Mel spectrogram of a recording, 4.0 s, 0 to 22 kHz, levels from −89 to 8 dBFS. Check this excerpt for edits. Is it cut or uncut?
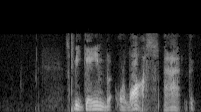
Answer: cut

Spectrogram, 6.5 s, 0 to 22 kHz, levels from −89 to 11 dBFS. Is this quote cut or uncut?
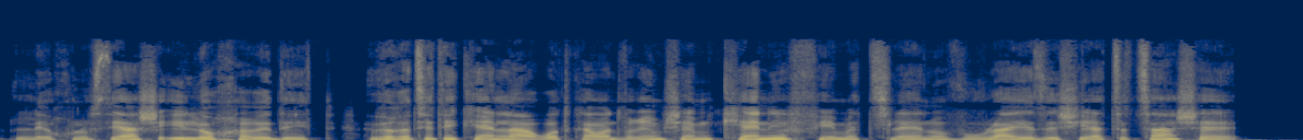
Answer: cut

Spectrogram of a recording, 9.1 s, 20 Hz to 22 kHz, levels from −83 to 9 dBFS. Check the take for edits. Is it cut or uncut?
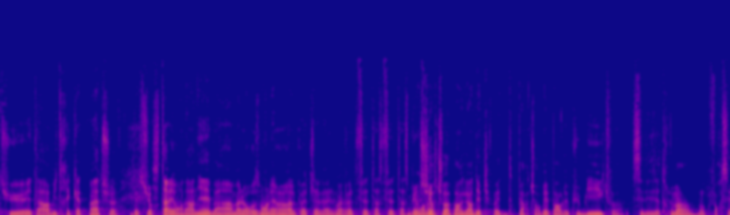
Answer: cut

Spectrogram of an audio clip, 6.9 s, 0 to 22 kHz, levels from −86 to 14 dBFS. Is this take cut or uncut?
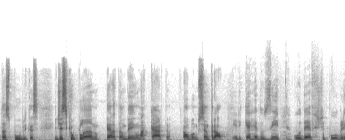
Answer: uncut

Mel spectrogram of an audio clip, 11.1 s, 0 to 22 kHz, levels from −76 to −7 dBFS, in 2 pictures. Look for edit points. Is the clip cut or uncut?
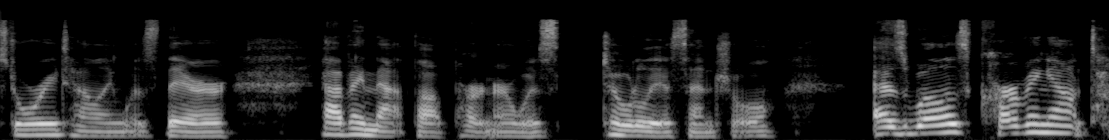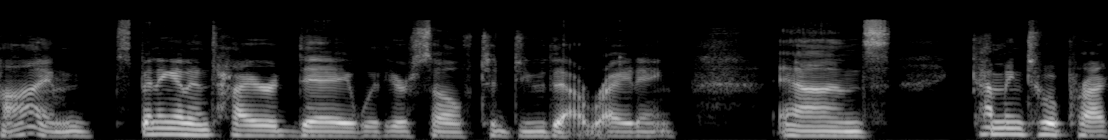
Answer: uncut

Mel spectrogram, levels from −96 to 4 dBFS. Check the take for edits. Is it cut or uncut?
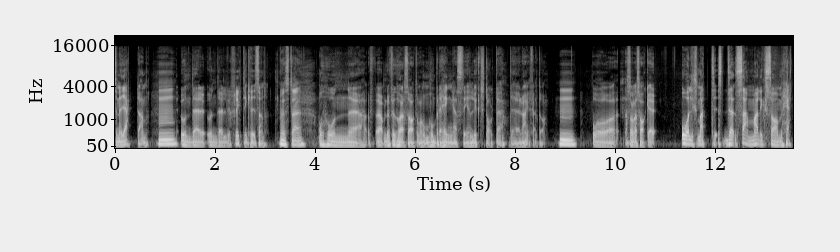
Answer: cut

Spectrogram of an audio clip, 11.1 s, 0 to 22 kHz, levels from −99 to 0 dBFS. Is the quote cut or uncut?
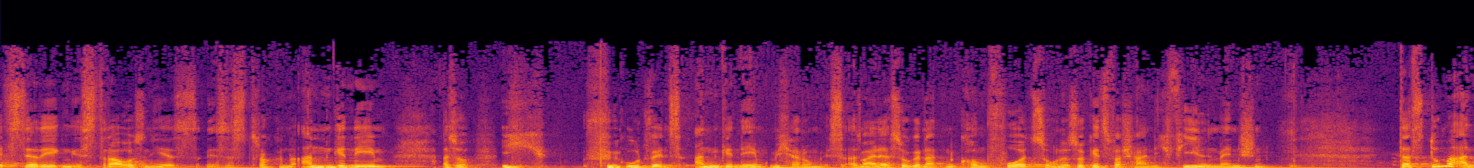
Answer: cut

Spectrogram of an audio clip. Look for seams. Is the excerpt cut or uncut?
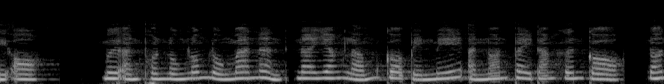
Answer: cut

